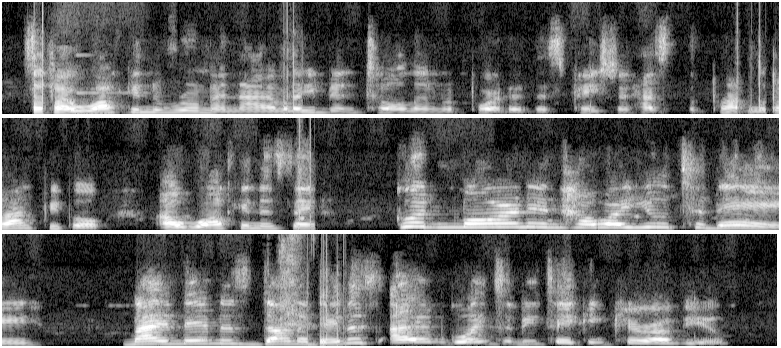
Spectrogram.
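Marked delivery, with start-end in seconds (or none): 5.8-11.3 put-on Jamaican accent, pitched up. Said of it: "I use my Jamaican accent a lot".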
